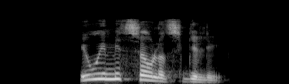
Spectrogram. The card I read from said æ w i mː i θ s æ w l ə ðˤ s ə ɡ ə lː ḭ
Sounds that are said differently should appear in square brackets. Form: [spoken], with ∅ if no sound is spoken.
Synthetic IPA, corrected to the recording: [i] w i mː i θ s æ w l ə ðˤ s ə ɡ ə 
